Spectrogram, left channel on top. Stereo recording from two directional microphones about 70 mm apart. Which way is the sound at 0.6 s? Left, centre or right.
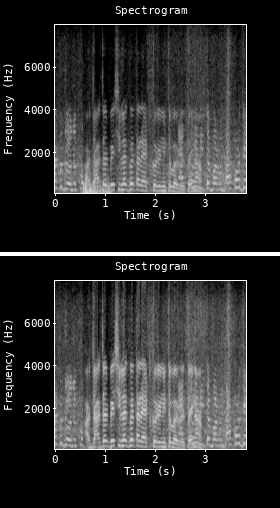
Centre.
